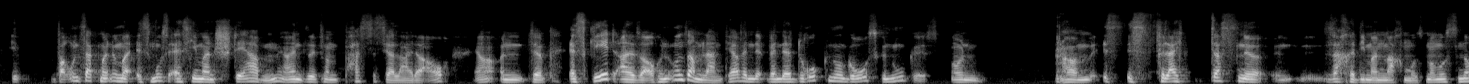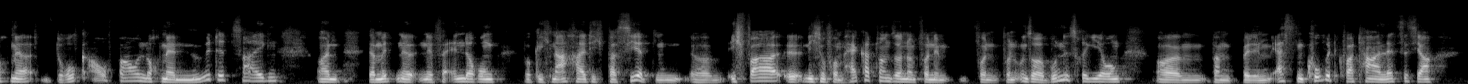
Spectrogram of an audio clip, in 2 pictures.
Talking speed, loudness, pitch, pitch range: 180 wpm, -19 LUFS, 125 Hz, 110-145 Hz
